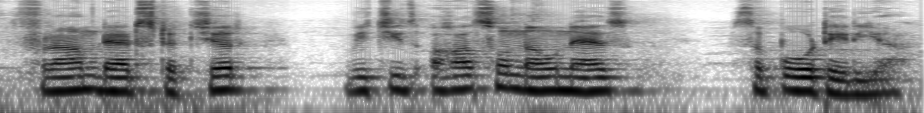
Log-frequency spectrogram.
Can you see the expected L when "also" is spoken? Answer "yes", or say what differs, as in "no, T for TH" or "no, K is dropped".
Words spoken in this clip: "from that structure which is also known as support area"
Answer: no, L is dropped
